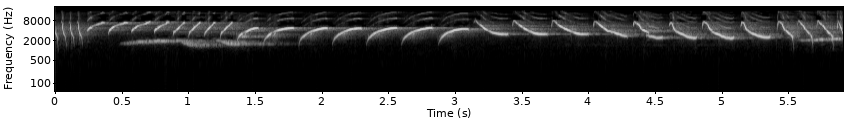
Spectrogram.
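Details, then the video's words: Continuous canary song: rapid sequences of sweeping whistled syllables changing pitch and speed across several tours, with a low warbled phrase early on, loud and unbroken throughout. "toque imediatamente este encantador som de canário"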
